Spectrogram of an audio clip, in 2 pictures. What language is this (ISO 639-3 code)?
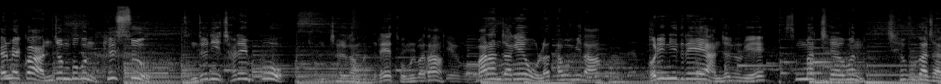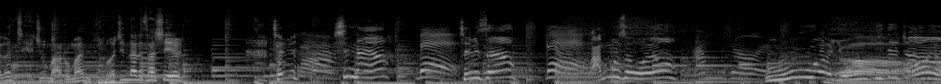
kor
